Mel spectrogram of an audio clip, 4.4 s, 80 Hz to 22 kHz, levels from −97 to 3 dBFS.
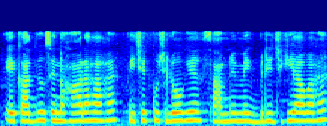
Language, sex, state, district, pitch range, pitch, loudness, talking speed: Hindi, female, Bihar, Purnia, 245-260 Hz, 250 Hz, -31 LUFS, 235 wpm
